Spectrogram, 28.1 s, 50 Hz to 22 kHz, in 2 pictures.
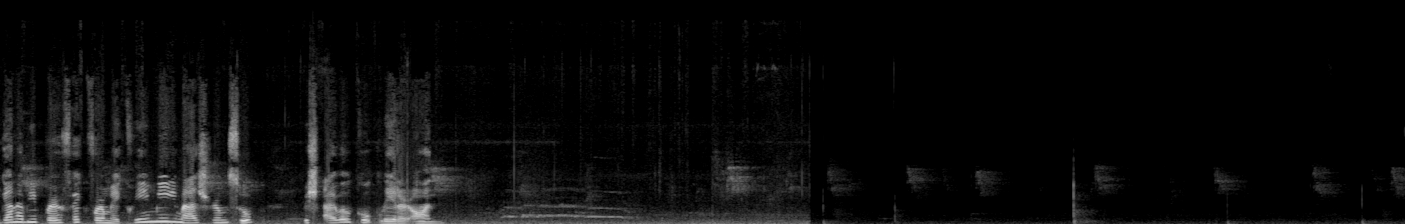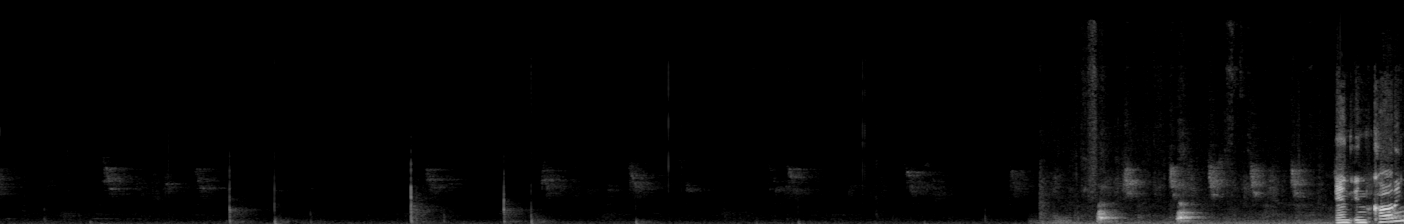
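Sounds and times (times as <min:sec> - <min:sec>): birds chirping: 0:00.0 - 0:08.1, 0:24.4 - 0:28.0.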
